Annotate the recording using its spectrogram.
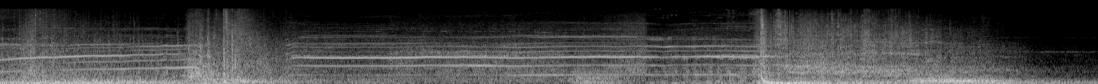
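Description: Animated fight-scene soundtrack: a dramatic music chord that rises for the first two seconds, then holds steady, over a low rumble. Two heavy impact booms land about two seconds in and again near eight seconds.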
